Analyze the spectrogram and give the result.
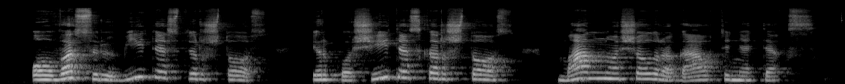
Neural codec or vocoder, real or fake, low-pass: vocoder, 48 kHz, 128 mel bands, Vocos; fake; 14.4 kHz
